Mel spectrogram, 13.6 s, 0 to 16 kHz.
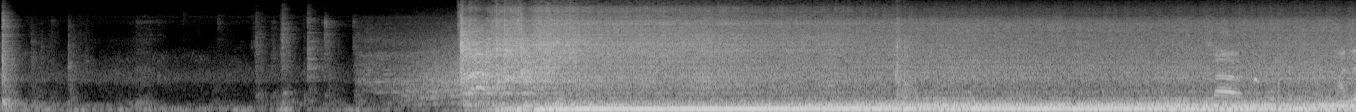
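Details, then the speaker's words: Mopar 318 Magnum truck with stock 1986 distributor, MSD6AL, Hughes cam and Edelbrock AirGap intake; it catches after a few seconds, then holds a fast, even idle with a steady low rumble. Idle is high because the base timing is set advanced. "the base timing set a little high right now but um sounds good it's island high because the base timing's high"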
